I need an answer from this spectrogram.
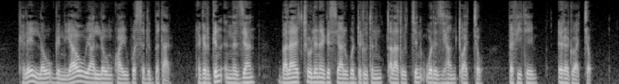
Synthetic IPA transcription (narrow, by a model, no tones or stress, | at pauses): kʰəle̞lːəwɡɨnjawjalːəwɨŋkʷajɪwːɔsːəd̪ɨbːət̪ʰa̰l | nəɡəɾɡɨnɨnːəzːijan | bəlajat͡ʃːɛwlənəɡɨsjalwɔd̪ːəd̪ut̪ʰɨnt̪ʼəlat̪ʰo̞t͡ʃːɪnwɔd̪əzːiɦamt̪ʼwat͡ʃːɛw | b̥əfit̪ʰe̞m | ʔɨɾəd̪wat͡ʃːɛ̰w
